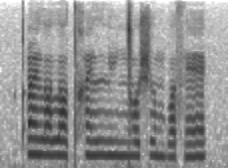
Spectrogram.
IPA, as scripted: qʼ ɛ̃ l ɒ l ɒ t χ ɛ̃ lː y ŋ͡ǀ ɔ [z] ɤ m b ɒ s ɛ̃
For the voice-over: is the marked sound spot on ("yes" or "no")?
no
